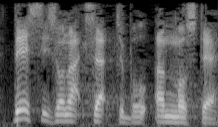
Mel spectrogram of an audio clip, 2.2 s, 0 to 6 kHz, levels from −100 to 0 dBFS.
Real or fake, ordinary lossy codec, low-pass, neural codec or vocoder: real; none; 5.4 kHz; none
